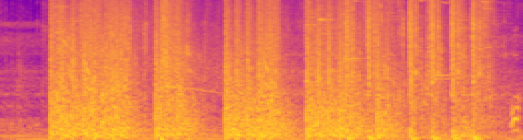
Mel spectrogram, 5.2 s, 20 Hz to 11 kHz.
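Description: Sustained automatic gunfire in the Call of Duty Modern Warfare (2019) campaign, several loud, close bursts of rapid shots separated by brief pauses, with no voices.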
